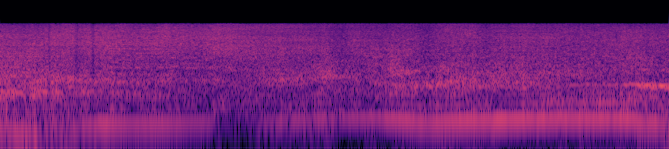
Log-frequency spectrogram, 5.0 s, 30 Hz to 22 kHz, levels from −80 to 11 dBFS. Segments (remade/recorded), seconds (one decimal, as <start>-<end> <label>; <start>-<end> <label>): 0.0-0.8 remade; 0.8-1.6 recorded; 1.6-2.8 remade; 2.8-3.7 recorded; 3.7-4.2 remade; 4.2-5.0 recorded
